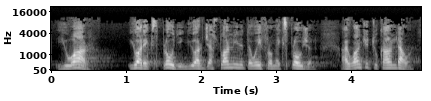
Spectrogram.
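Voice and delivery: wife calming her fuming husband, low and firm; wife's calming voice. Retold or imitated.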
